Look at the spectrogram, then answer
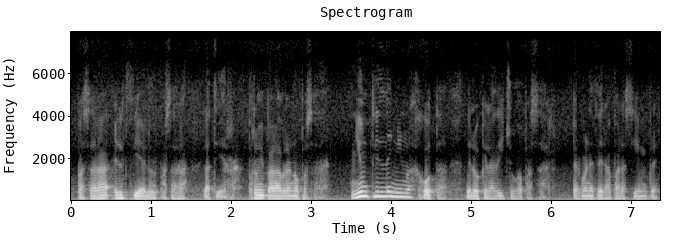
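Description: An earnest man preaches to his congregation, his mid-pitched voice dropping low for scripture and climbing to emphatic peaks. The recording is slightly dull and lo-fi. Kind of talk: sermon.

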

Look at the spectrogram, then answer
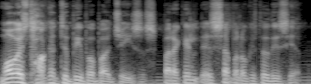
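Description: A middle-aged man preaching an animated sermon full of jokes and anecdotes. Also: medium pitch, quick pace, vocal fry, breathy edge. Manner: animated, jokey, shouts and laughs at times.

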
